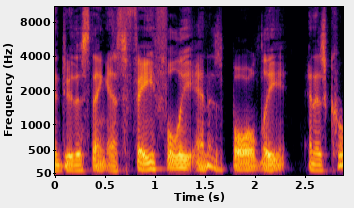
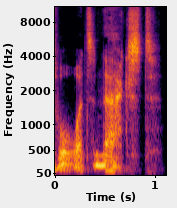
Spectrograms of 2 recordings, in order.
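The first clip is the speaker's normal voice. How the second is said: weary victim; 10 semitones higher, much slower than usual. Retold or imitated. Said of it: "then the question is".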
